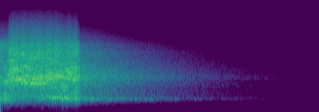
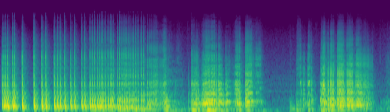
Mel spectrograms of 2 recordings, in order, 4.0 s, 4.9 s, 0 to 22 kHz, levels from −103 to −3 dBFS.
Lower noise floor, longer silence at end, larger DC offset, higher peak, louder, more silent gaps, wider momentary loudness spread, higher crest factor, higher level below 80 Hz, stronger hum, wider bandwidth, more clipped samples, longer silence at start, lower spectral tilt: first, under -90 dBFS vs -38 dBFS; first, 2.45 s vs 0 s; neither; second, -18 dBFS vs -2 dBFS; second, -27 LUFS vs -19 LUFS; neither; first, 20 LU vs 11 LU; about the same, 16 dB vs 16 dB; second, under -90 dBFS vs -30 dBFS; neither; first, 13.5 kHz vs 7.6 kHz; neither; about the same, 0 s vs 0 s; second, 3 dB/octave vs -9 dB/octave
